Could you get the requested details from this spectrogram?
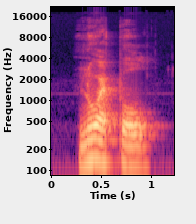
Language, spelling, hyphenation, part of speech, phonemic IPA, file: Dutch, noordpool, noord‧pool, noun, /ˈnortpol/, Nl-noordpool.ogg
- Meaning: north pole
